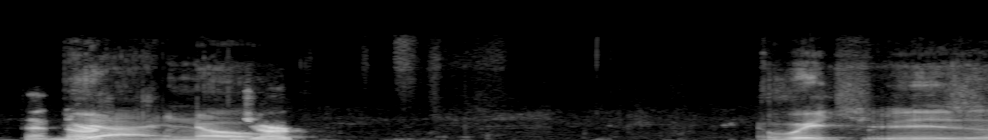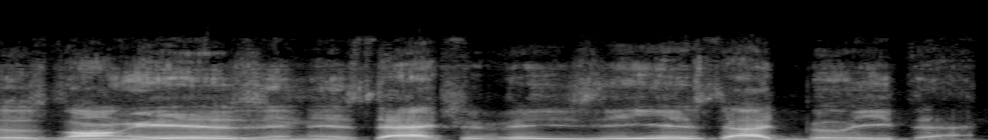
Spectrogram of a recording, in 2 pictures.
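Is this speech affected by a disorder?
Yes: ALS; losing speech and swallowing.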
